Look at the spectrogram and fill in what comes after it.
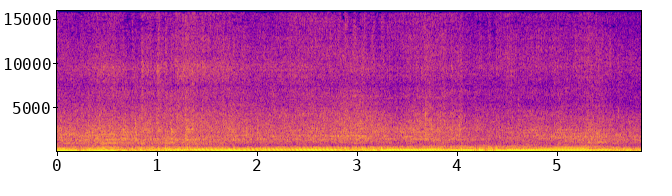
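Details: Yamaha Bravo 250 two-stroke snowmobile with Keegan carburetor, after carb cleaning and refitting (previously bogged once warm): revs up cleanly and holds steady, pitch rising and falling with throttle without stumbling; runs healthy.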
